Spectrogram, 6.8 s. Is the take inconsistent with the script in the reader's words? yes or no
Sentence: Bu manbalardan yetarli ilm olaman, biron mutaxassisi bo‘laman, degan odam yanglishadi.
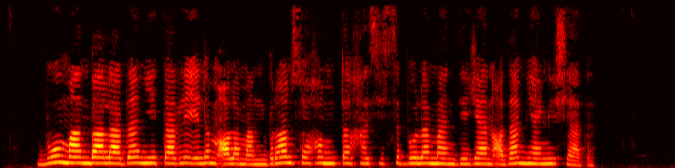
yes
